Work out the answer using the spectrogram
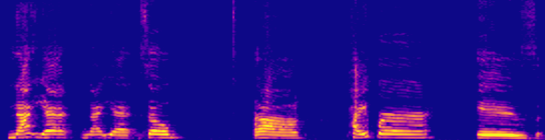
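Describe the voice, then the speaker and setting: A woman's voice: a little high, little pitch movement, extremely slow. A woman co-hosting a podcast, chatting casually about a TV episode with wry jokes. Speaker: podcast co-host. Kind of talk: casual TV recap chat.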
